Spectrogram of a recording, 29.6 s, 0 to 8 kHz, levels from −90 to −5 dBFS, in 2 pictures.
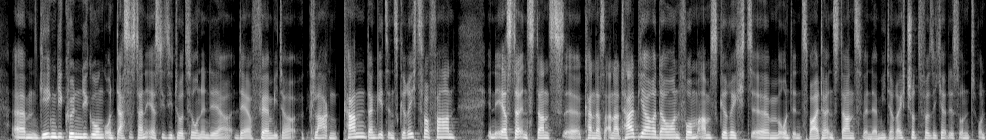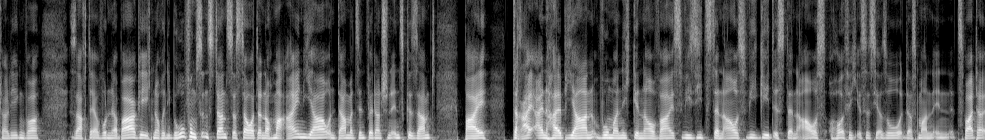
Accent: German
